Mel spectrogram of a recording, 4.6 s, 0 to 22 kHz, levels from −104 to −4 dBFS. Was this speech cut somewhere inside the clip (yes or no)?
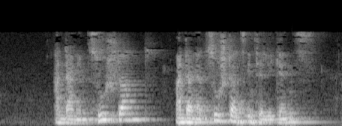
no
